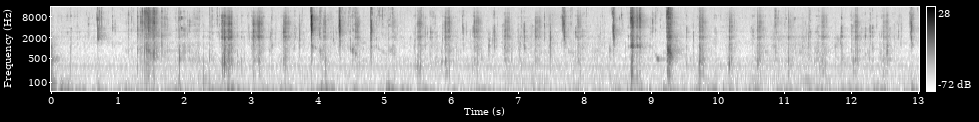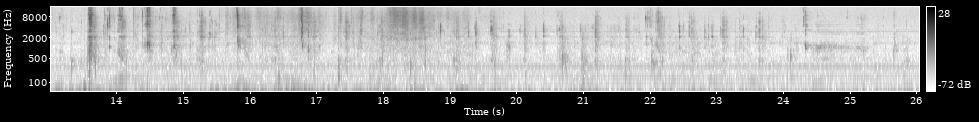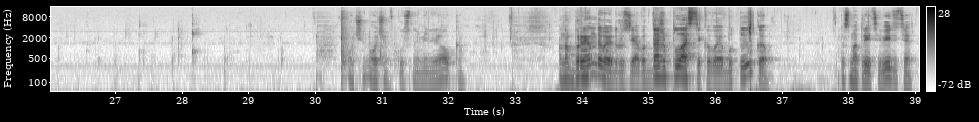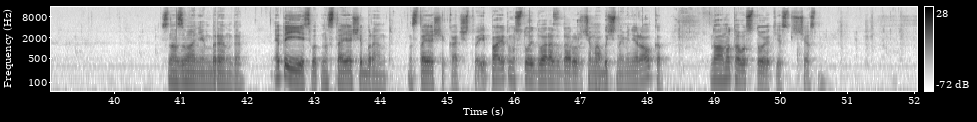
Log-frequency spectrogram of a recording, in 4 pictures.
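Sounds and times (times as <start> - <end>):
crunching and chewing: 0.2 - 29.7, 32.2 - 33.6, 50.2 - 52.0.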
